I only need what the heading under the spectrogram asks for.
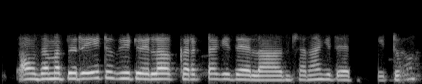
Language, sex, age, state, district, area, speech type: Kannada, female, 18-30, Karnataka, Davanagere, rural, conversation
